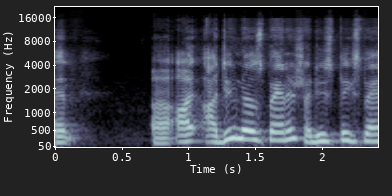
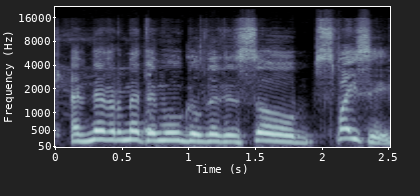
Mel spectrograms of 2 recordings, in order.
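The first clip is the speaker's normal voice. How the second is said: fake, mock Spanish accent; 3 semitones higher than usual. Role-playing with a Moogle character, speaking in a fake Spanish accent. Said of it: "your fake Spanish accent".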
